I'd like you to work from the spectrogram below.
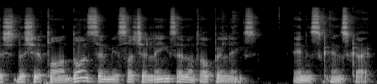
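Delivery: normal talking voice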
